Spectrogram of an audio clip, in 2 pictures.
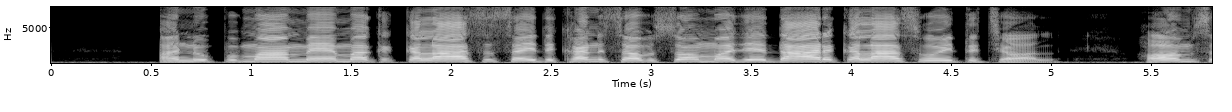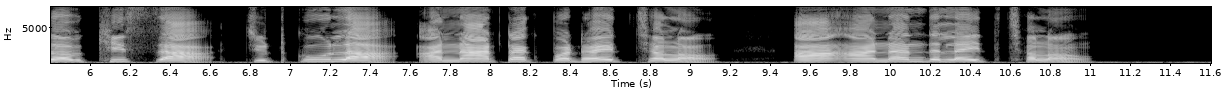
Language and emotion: Maithili, happy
